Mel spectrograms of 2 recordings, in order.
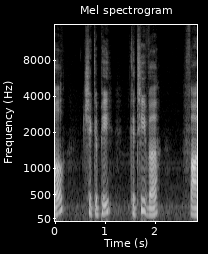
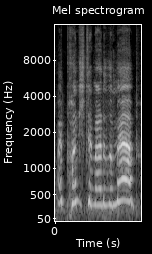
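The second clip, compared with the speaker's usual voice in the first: high, loud panicked exclaim; high loud shocked yelling; shocked excitement; 5 dB louder, slower than usual. Real, not acted. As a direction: blurt it, half laughing. Punched pal out of map.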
